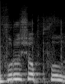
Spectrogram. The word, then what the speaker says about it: 흐루쇼프: 고 많이 불렀어요 어 요즘은 이제 발음을 후루 쇼프 가 맞는 발음이다 올 때 또 바뀌더라구요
